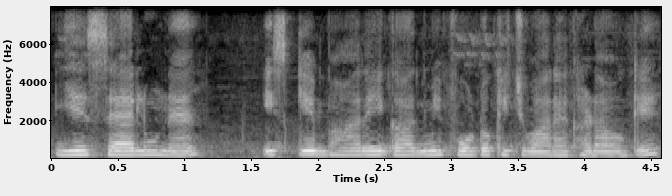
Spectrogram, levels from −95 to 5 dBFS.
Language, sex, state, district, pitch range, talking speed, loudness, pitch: Hindi, female, Haryana, Rohtak, 195-210 Hz, 170 wpm, -16 LUFS, 200 Hz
